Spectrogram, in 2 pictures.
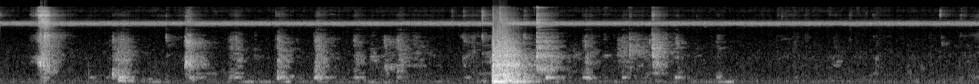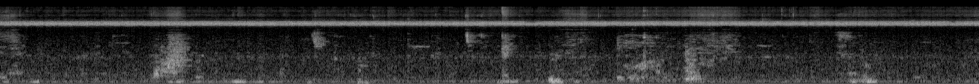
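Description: Crunchy close-up chewing of raw cucumber, with one loud crunching bite about five seconds in and softer chewing clicks around it, thinning out later. A steady high-pitched insect drone runs underneath.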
